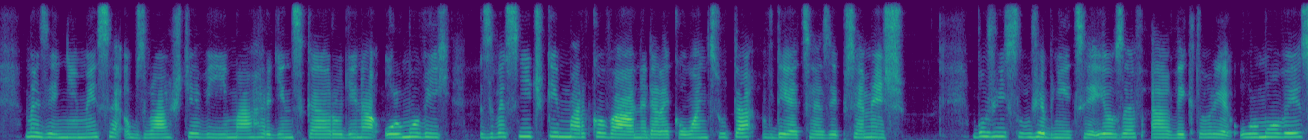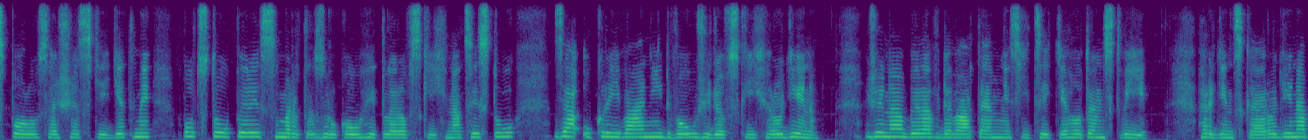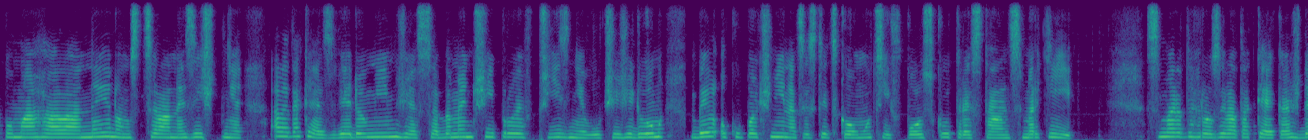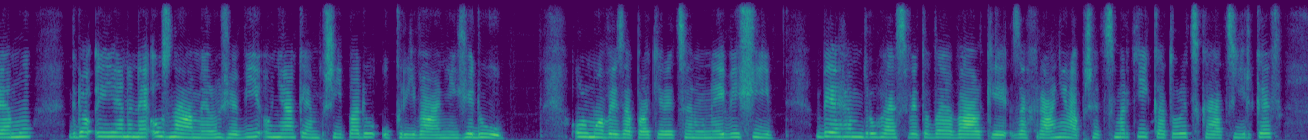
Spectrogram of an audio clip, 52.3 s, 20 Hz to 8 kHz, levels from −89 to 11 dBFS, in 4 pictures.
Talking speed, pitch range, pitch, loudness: 110 wpm, 185-220 Hz, 200 Hz, -24 LUFS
